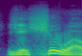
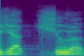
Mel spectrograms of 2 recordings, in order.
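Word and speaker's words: ישוע: la palabra escúcheme bien la palabra Jesús en hebreo se pronuncia yeshua o yeshua usted sabe qué significa esa palabra la palabra de el nombre de Jesús yeshua o yesua como lo quiera nombrar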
